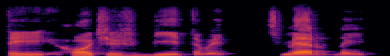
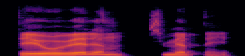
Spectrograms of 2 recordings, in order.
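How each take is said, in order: First: Hushed sinister taunt rising at the end; mock the foe like a gloating villain; mustache twirling villain. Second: A dark spirit taunting a mortal; menacing spirit. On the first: Spirit mocks the elder. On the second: Acted.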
